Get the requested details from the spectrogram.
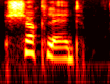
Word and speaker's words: siocled: What I love about Welsh is like chocolate is pronounced chocolid, and it's written S-I-O-C-L-E-D, which is nice.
